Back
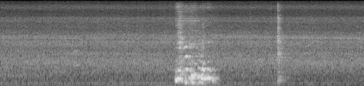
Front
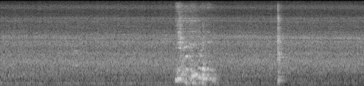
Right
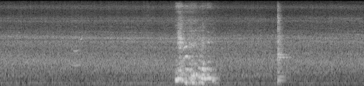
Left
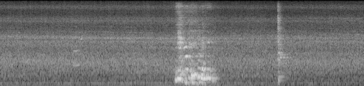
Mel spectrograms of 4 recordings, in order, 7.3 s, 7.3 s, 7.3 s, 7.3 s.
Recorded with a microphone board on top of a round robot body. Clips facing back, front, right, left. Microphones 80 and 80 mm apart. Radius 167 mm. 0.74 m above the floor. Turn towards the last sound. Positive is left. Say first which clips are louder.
# even, right 2 dB
turn(degrees=-90)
